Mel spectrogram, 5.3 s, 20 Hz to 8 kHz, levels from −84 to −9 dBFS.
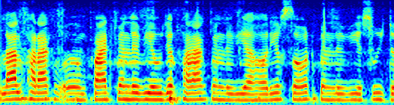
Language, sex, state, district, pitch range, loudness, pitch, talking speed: Bhojpuri, female, Bihar, Muzaffarpur, 175-190 Hz, -19 LUFS, 185 Hz, 180 wpm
